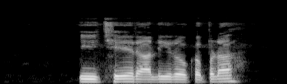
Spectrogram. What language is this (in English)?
Goaria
